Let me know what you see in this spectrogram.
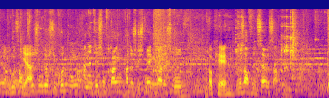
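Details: Adult man speaking German; ordinary speech.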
